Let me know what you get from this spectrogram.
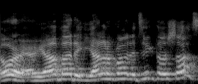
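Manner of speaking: playfully joking delivery. Speaker retells turning to a girl and joking with her, retelling a joking remark. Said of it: "kind of like being joking".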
